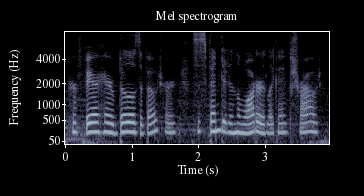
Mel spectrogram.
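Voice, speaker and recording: A woman streamer reading a visual novel aloud as theatrical storybook narration, expressive and playful. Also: medium pitch, moderate pace, vocal fry, poor audio. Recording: music behind the voice.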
